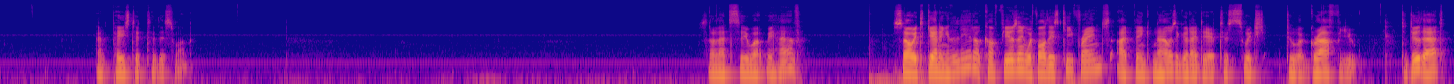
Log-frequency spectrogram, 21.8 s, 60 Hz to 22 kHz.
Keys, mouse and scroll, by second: 0.4 ctrl+c, 1.1 ctrl+click, 2.5 click, 3.2 ctrl+v, 5.0 KP_Enter, 7.2-17.5 drag, 20.4 click, 20.9 right click, 21.6 click.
